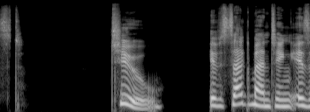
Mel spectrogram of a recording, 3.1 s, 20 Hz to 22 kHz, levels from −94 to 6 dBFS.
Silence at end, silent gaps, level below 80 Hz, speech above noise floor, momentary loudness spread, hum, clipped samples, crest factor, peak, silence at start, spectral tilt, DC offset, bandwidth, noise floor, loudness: 0 s; 0.88-1.10 s, 1.65-2.07 s; -64 dBFS; over 71 dB; 18 LU; none; under 0.1%; 18 dB; -4 dBFS; 0 s; -3 dB/octave; under 0.1%; 18.5 kHz; under -90 dBFS; -19 LUFS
